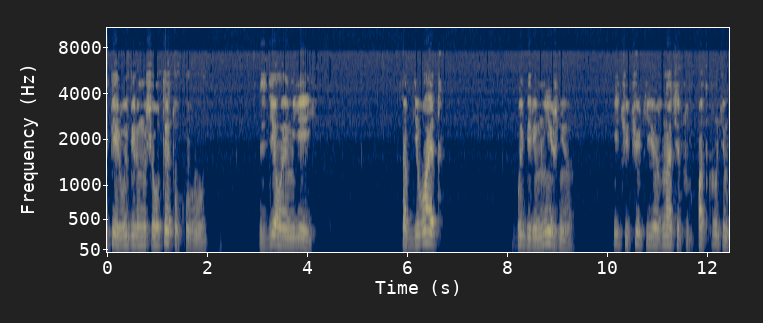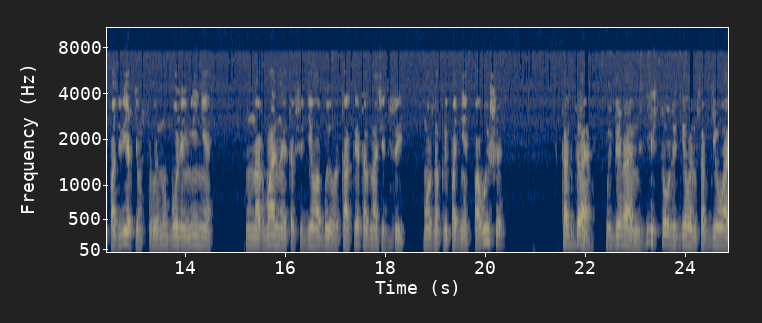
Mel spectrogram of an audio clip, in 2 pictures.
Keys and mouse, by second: 0.2 shift+click, 1.2 shift+click, 3.0-4.5 right drag, 5.5-6.9 right drag, 9.3-10.8 drag, 11.8 r, 14.0 click, 15.3-17.2 drag, 18.0 g, 22.0 shift+click, 23.2-24.2 right drag.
